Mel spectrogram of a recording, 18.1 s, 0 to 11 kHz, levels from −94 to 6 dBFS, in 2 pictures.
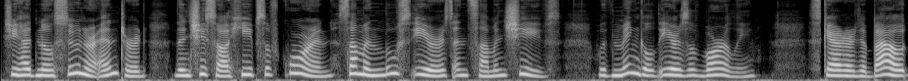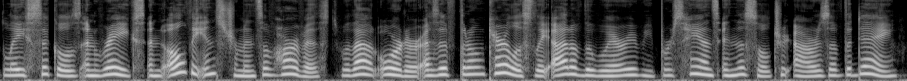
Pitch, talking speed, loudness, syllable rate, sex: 240 Hz, 180 wpm, -17 LUFS, 4.7 syllables/s, female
